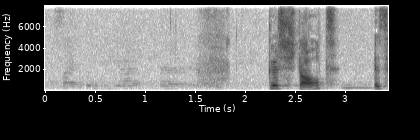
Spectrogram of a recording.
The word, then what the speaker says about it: Gestalt: Gestalt is how you pronounce it.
